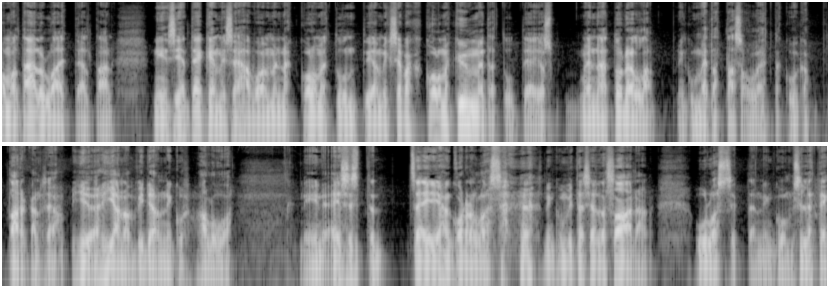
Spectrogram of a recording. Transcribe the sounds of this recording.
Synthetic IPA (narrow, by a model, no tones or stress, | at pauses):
omɑlt̪ɑælylɑit̪ːḛːlt̪ɑ̰ːnniːnsiːhent̪ekemiseːhæʋʋoimenːækkolmet̪t̪unt̪ˑiɑmikseiʋɑikːɑ̥kolmekymːent̪æt̪ṵnt̪iɑ̰jo̰smenːæːnt̪odelːɑ̰ | niːŋkummet̪æt̪t̪ːɑ̰so̰lːḛet̪ːæ̥kuiŋkɑ | t̪ɑrkɑnsehihiɑnoʋʋideo̰nniːŋkuhɑ̰lṵɑ̰ | nʔḭːnḛisesit̪ːen | seeiihɑŋkoreloisːɑniːŋkummit̪æsiælt̪æsɑːdɑ̰ːnulossit̪ːḛnnḭːŋkunsilːæt̪e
